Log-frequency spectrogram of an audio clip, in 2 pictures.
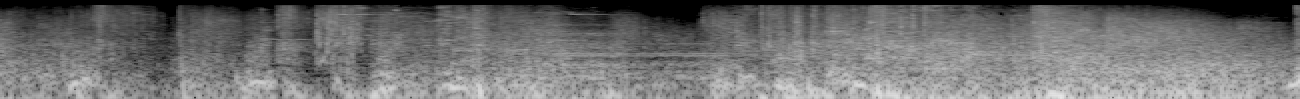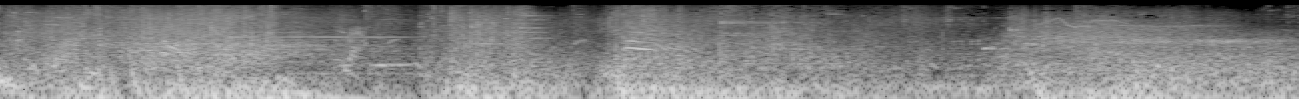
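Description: Video game spell blasts and clashing weapon effects ring out during a fight.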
